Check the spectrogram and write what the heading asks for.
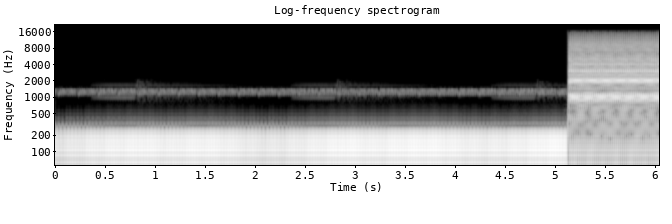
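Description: Electronic drone music: a steady low hum with a thin high tone above it that flickers about every two seconds. About five seconds in, a much louder, harsh buzzy tone cuts in suddenly.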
